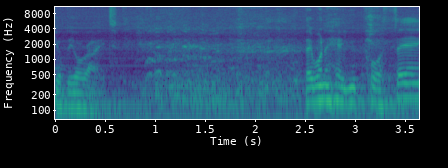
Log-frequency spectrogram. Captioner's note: laughter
